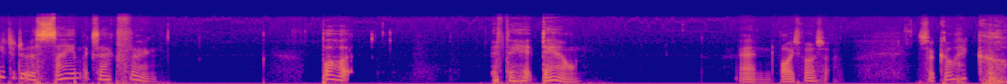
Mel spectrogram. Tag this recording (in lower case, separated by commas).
inside a small room, clicking, speech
